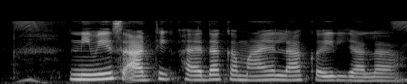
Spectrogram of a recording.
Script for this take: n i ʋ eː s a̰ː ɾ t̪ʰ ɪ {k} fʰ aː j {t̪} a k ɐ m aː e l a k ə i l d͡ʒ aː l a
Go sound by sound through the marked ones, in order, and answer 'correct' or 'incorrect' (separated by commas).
correct, incorrect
